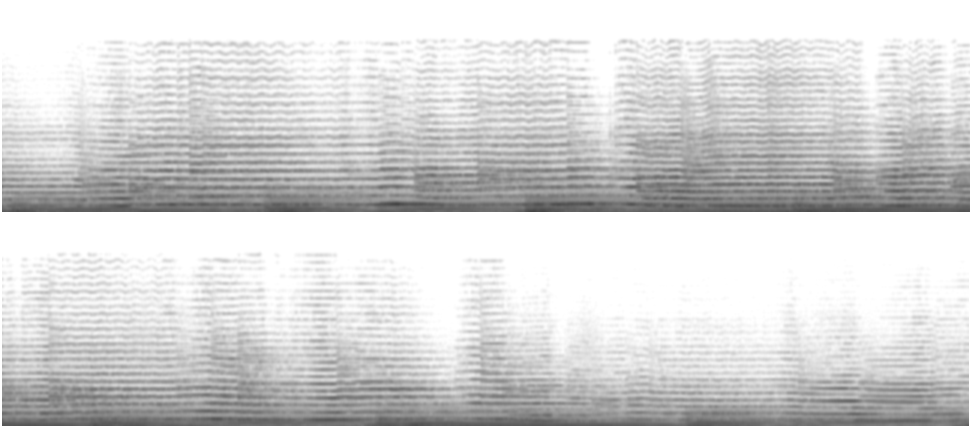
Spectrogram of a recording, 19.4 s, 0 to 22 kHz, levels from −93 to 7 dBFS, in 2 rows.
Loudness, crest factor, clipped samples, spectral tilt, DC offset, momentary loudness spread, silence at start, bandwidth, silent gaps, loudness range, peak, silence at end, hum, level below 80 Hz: -27 LUFS; 16 dB; under 0.1%; -4.5 dB/octave; under 0.1%; 9 LU; 0 s; 18 kHz; none; 7 LU; -10 dBFS; 0 s; none; -44 dBFS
